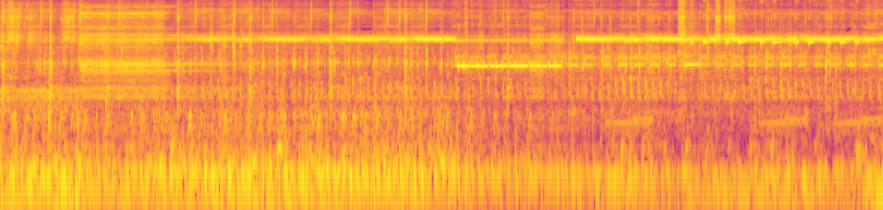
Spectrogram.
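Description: Electronic soundscape: a dense low rumble under thin, sustained high-pitched tones that come in about a second in, with short repeated low beeps in the second half.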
